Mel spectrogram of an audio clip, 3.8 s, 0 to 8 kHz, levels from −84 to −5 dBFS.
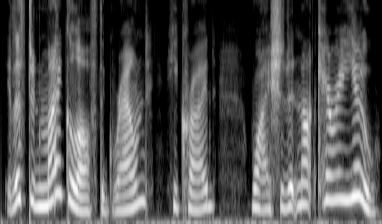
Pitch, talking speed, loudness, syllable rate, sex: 260 Hz, 220 wpm, -17 LUFS, 5.1 syllables/s, female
